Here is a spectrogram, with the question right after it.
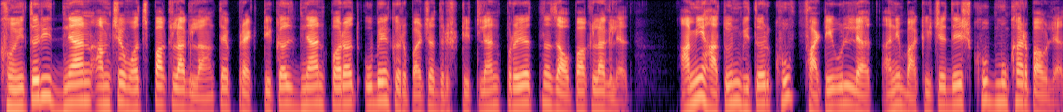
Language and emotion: Goan Konkani, neutral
